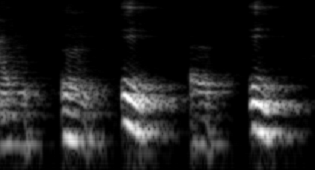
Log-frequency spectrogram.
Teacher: c'est ce qu'on appelle un H aspiré. On ne fait pas la liaison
